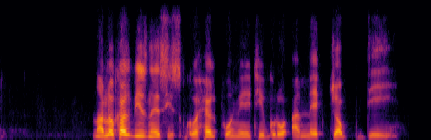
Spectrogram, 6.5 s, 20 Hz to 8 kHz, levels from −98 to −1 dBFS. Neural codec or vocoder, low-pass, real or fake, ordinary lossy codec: codec, 16 kHz, 4 kbps, X-Codec, HuBERT features, trained on LibriSpeech; 7.2 kHz; fake; Opus, 32 kbps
